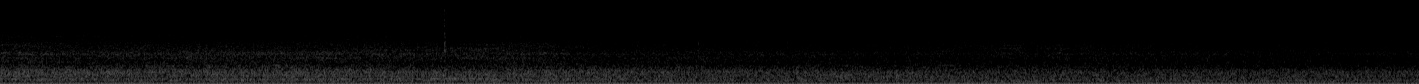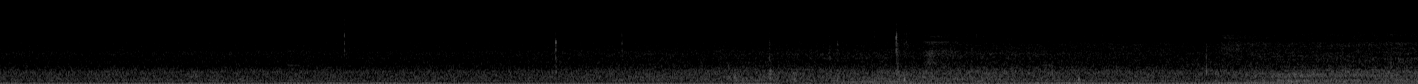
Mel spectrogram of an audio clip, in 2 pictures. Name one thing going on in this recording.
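A car engine idles steadily, heard from inside the car.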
